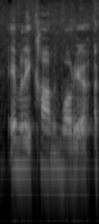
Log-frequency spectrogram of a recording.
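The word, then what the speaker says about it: Emily Kame Kngwarreye: Well, anyway, it's just this woman that we're talking about, Emily Carmen Warrior, is that how you say her name? Yes. Emily Carmen Warrior is probably the greatest artist and most original artist that Australia has ever produced.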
